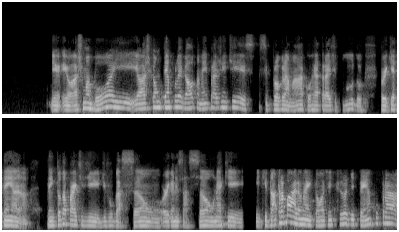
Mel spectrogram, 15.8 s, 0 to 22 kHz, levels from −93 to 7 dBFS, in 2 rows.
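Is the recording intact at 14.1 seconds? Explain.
No. A fallback to narrowband begins at 12.98 s and lasts to the end at 15.80 s, so 14.1 s falls inside it. The call switches from the HD Voice wideband codec to an older narrowband one, and the dullness that sets in fits a move from AMR-WB at 12.65 kbit/s to AMR-NB at 7.4 kbit/s. Nothing above 4 kHz survives, so the speech loses its crisp upper range and sounds muffled and rougher than the wideband audio before the switch.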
